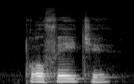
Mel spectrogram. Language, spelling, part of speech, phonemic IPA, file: Dutch, profeetje, noun, /proˈfecə/, Nl-profeetje.ogg
- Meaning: diminutive of profeet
